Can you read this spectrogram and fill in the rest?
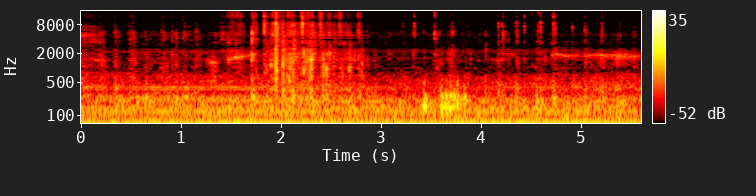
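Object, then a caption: Small plastic water bottle, partly full. Fingers tap and handle a small, clear PET water bottle with a white cap, partly full and otherwise hollow, possibly touching the cap as well. Soft, quick plastic taps and light crinkling handling noises rise briefly over a steady low hum. The clip stays quiet throughout.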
